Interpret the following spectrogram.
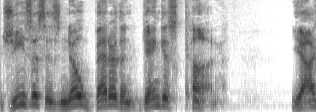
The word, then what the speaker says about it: Genghis: Bibi Netanyahu said that Jesus is no better than Genghis Khan. Yeah, I said Genghis, not Genghis. Why? Because I learned the correct pronunciation from the greatest history presentation of all time.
